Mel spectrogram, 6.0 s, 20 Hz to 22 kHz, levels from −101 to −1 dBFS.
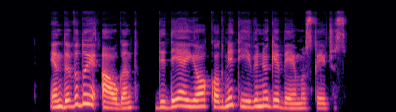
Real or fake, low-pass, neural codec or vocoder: real; 14.4 kHz; none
